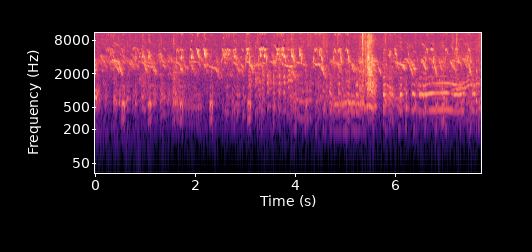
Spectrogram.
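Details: Hen protecting a brood of 21 chicks; rapid overlapping high chick cheeps fill the clip, and the hen adds lower drawn-out tonal notes in the second half.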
